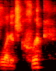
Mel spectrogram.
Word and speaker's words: Leggett's Creek: In Scranton, it's pronounced Leggett's Crick, for all of you that are fans of improper local vernaculars.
